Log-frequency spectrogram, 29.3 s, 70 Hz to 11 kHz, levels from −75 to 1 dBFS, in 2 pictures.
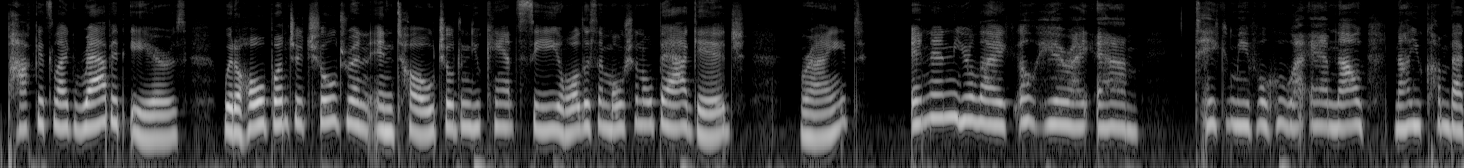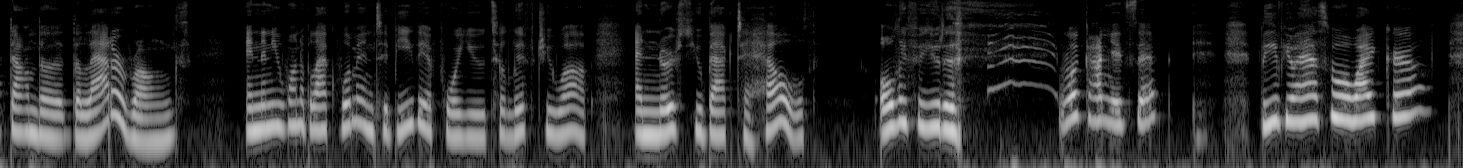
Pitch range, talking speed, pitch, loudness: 210-270 Hz, 165 wpm, 240 Hz, -25 LUFS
